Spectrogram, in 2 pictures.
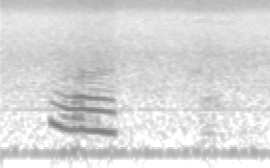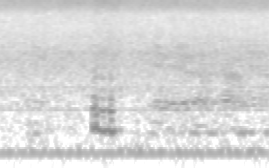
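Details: Ragdoll kitten asleep on a couch, tired after playing, giving a squeaky whistling snore that slides downward for about half a second, then a much shorter squeak three seconds later, against constant background hum.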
